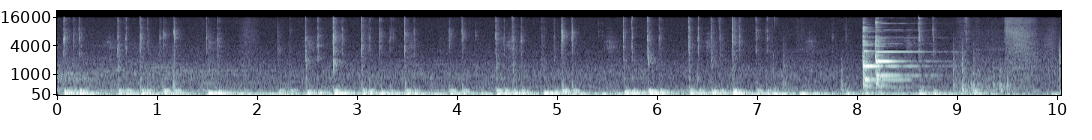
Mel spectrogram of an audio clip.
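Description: Computer keyboard typing, quick irregular keystrokes for about eight seconds. Near the end, a short electronic chime sounds: the language app's signal that the typed answer was checked and accepted.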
